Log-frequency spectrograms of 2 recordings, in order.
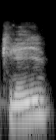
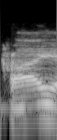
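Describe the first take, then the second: First: It is said the Swedish way, not like 'cry'. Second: It sounds like the English word 'cry'. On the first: This is how the company says its name. "so we say Kry" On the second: This is how native English speakers say the name. "our English native speakers are saying cry"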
